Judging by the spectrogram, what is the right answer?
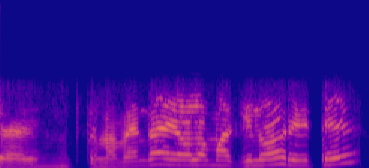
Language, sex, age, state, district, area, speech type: Tamil, female, 30-45, Tamil Nadu, Kallakurichi, rural, conversation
